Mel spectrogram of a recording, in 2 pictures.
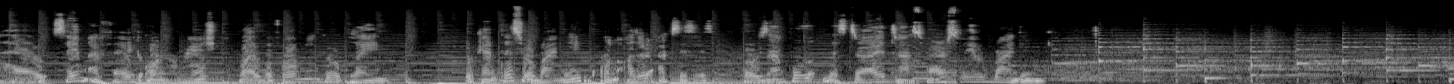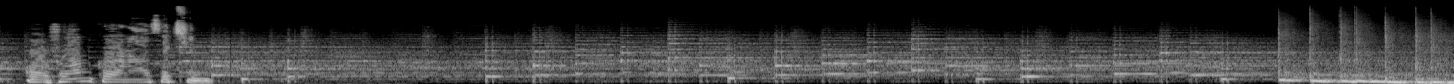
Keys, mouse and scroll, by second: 0.5 r, 3.6 click, 4.4 click, 4.6 click, 5.2 click, 5.7 g, 6.5 Tab, 6.7 click, 7.2 g, 9.5 Tab, 10.1-10.4 ctrl+z, 10.6 ctrl+z, 10.7 ctrl+z, 11.0 ctrl+z, 11.3 ctrl+z.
